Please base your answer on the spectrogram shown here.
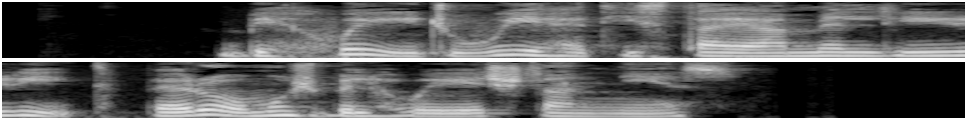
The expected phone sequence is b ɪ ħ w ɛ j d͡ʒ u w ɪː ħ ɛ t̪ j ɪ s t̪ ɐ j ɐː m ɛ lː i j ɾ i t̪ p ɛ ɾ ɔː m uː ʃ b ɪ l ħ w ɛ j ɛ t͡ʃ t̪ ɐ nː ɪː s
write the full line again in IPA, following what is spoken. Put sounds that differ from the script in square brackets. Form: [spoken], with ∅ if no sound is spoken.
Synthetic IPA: b ɪ ħ w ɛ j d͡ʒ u w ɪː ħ ɛ t̪ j ɪ s t̪ ɐ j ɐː m ɛ lː i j ɾ [iː] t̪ p ɛ ɾ ɔː m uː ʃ b ɪ l ħ w ɛ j ɛ t͡ʃ t̪ ɐ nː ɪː s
